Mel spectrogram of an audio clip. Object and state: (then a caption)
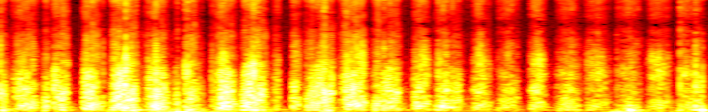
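Cork coaster. A hand with long yellow nails scratches and traces a teal-handled carving tool across a round, flat, solid cork coaster lying on a black surface. About twenty short, dry scraping strokes follow one another at roughly two per second in an uneven rhythm. Each stroke has a soft, low-mid rasp that swells and fades quickly.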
